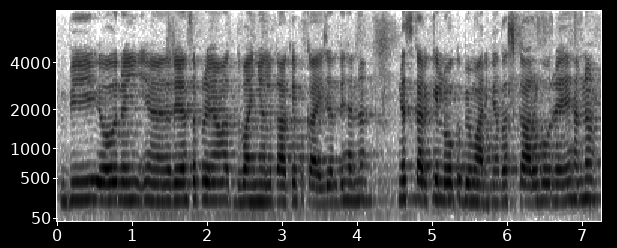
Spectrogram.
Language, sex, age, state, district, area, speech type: Punjabi, female, 30-45, Punjab, Bathinda, rural, spontaneous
